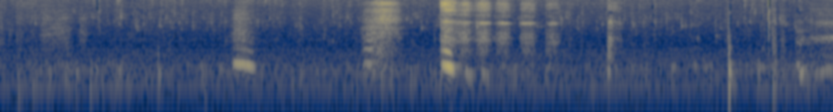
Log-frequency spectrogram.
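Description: A woman's stifled laughs and breathy gasps in a few short bursts, the strongest about halfway through. A faint steady water trickle from a fish tank runs underneath, and a single sharp click comes near the end.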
